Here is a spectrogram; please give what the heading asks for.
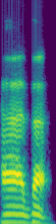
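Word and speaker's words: هذا: And hadha is always there's actually an alif that's embedded there. So the right way to say it is actually hadha.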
